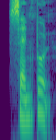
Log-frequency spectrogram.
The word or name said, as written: sandbund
